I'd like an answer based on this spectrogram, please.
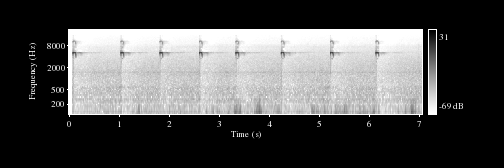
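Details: A Columbian ground squirrel perched on a rock in Glacier National Park, Montana, gives piercing, very high, short clipped chirps, used to communicate with other squirrels, at about one per second against a quiet outdoor background.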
